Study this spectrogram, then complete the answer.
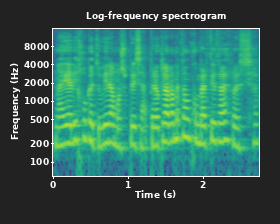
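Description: A woman's voice at medium pitch. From Galicia, Spain (Vigo). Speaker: gaming YouTuber. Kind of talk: gameplay commentary. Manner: animated.

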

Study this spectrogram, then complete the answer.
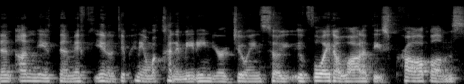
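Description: A woman's low-pitched voice with a slightly husky edge, a fairly quick pace and ordinary pitch variation

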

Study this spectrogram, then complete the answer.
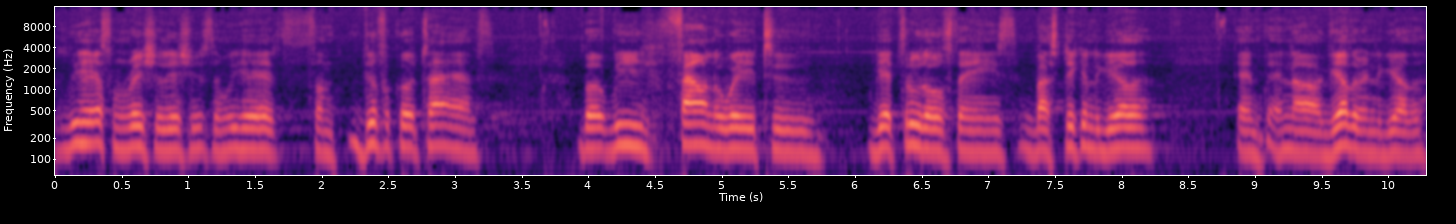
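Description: In a Southern US accent, a man speaks at a fairly high pitch. His intonation is fairly even, and his pace is moderate. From US South. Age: 70s. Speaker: former professional basketball player. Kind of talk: interview. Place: hall.

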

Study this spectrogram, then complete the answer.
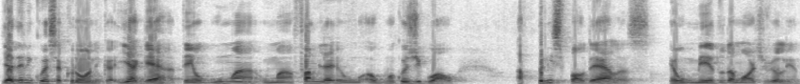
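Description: Using very wide pitch swings, a man with a medium-pitched voice and a dark, mellow tone talks at a moderate pace. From Brazil, interior of São Paulo (Botucatu); São Paulo, Brazil. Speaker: war photographer; interview guest. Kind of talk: interview. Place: studio.

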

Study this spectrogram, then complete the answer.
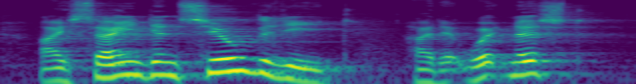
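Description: Someone speaks at a moderate pace with audible room echo. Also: man. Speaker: lay scripture reader. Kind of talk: scripture reading. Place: church. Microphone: podium.

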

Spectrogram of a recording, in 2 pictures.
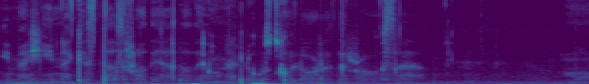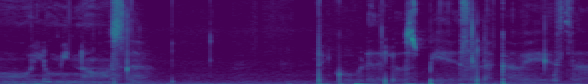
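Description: A soft-spoken woman whispers at a very slow pace, with long, frequent pauses. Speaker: ASMR creator. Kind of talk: guided relaxation whisper. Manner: soft close-mic ASMR whisper. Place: home room. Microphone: studio mic.

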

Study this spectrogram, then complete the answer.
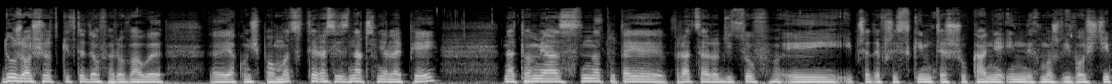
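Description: Fairly even intonation comes in a voice that is somewhat breathy. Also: man, medium pitch for a man, moderate pace, very even loudness, dry sound with no echo. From Poland, Grudziądz; Poland. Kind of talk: radio interview. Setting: radio studio. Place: studio.

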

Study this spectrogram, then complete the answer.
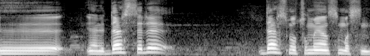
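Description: Light background noise sits behind a man with a high pitch. He speaks at a moderate pace with lively intonation. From Turkey (Sivas roots); Turkey. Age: young. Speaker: semah teacher at a cemevi. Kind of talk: interview. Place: street. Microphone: handheld.

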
